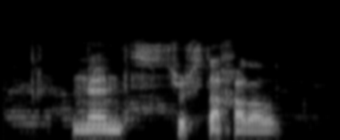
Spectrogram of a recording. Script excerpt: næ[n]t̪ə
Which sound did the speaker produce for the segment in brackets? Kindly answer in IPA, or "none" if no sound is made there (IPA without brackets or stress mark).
n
